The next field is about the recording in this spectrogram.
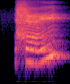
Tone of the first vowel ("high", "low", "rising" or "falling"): rising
